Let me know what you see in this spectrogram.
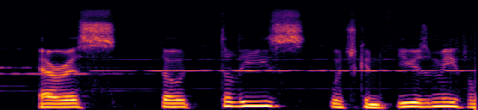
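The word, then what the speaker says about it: Αριστοτέλης: Statue of Aristotle and I apparently it is pronounced aristotles which confused me for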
